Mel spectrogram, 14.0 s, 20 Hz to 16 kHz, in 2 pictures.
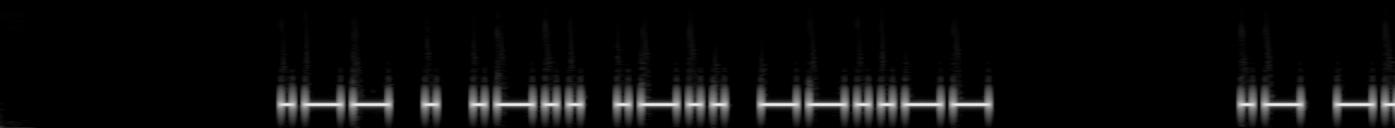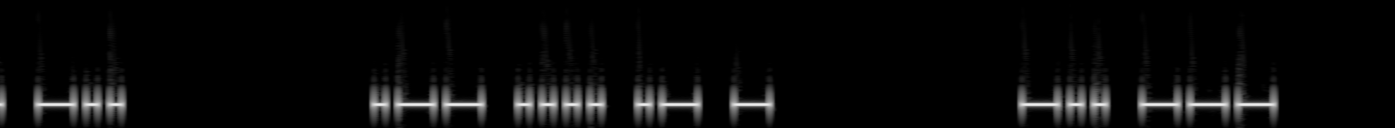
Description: Morse code, heard as a keyed tone, about 20 wpm, 700 Hz. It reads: WELL, AND WHAT DO
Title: 3x Word-Spacing - Sentences from Top 200 Words - 20wpm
